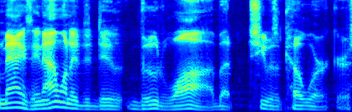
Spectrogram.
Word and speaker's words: boudoir: I wanted to do boudoir, but she was a coworker, so Yeah, that sucked.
